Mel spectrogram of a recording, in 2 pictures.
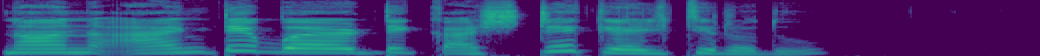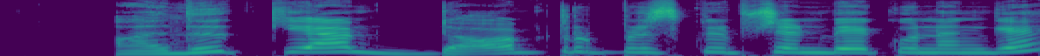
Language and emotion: Kannada, angry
